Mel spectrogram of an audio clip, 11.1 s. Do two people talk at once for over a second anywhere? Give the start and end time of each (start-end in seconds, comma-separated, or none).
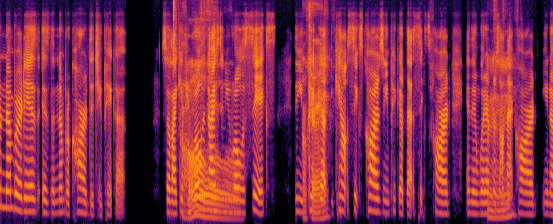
3.6-4.8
